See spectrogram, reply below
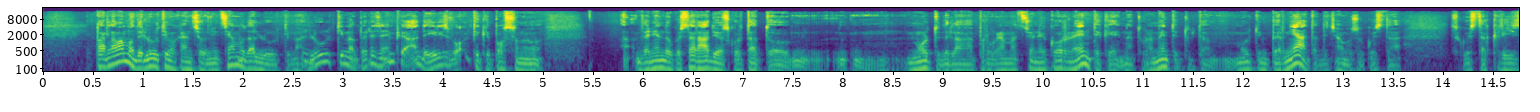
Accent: Scandiano, Emilia-Romagna, Italy; now in Milan, Italy; Io sono cresciuto, sì, a Scandiano, e poi ho fatto le scuole a Modena

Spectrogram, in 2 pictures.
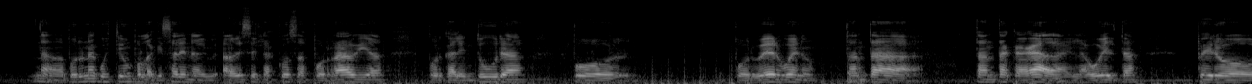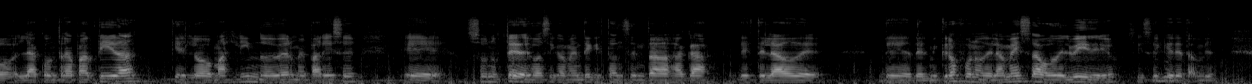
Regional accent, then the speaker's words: Uruguay; soy de Uruguay.

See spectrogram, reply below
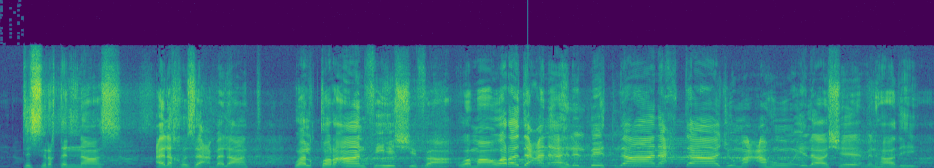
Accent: Bahrain; وهذه الأمور حادثة عندنا في البحرين

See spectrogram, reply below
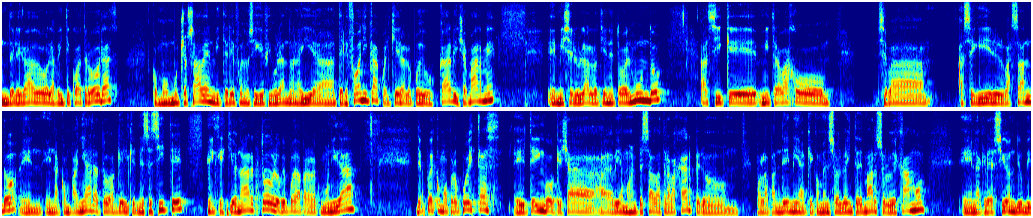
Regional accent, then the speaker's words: Pipinas, Buenos Aires Province, Argentina; nacido y criado en Pipinas

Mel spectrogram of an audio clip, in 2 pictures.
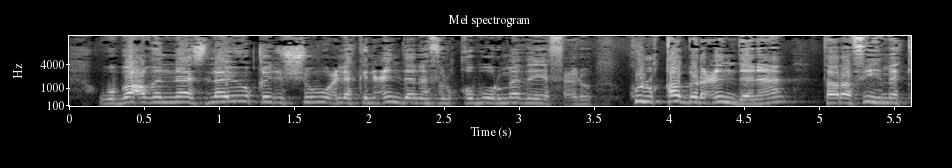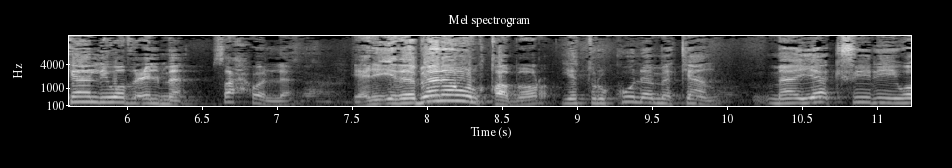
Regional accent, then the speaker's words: Tunisia; هذا خاصة عندنا في تونس بشكل عجيب

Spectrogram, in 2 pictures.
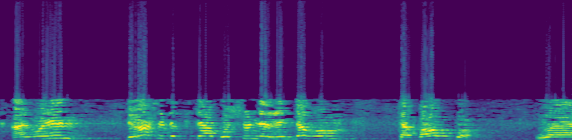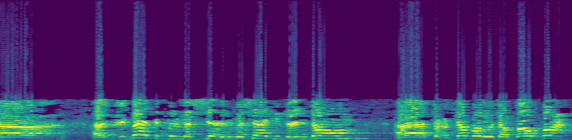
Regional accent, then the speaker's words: Yemen; عندنا في اليمن

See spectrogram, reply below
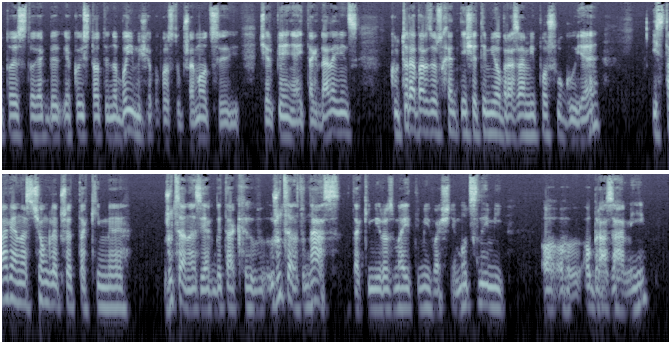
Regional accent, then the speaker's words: Kraków, Lesser Poland, Poland; My jesteśmy z Krakowa, to jest miasto zbudowane trochę na melancholii

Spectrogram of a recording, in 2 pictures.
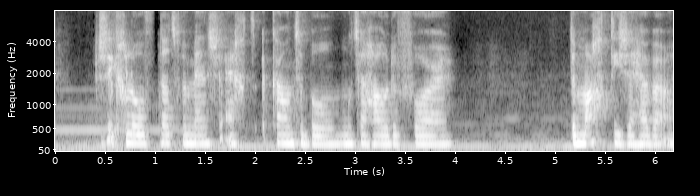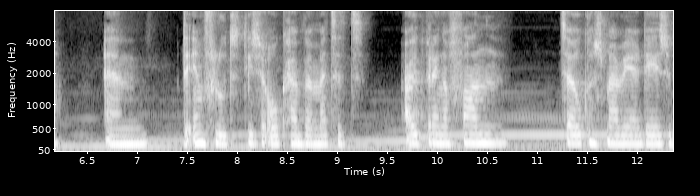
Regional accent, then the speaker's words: Enschede, Overijssel, Netherlands; ik ben 23 jaar. Ik kom uit Enschede en ik studeer aan de Kunstacademie.

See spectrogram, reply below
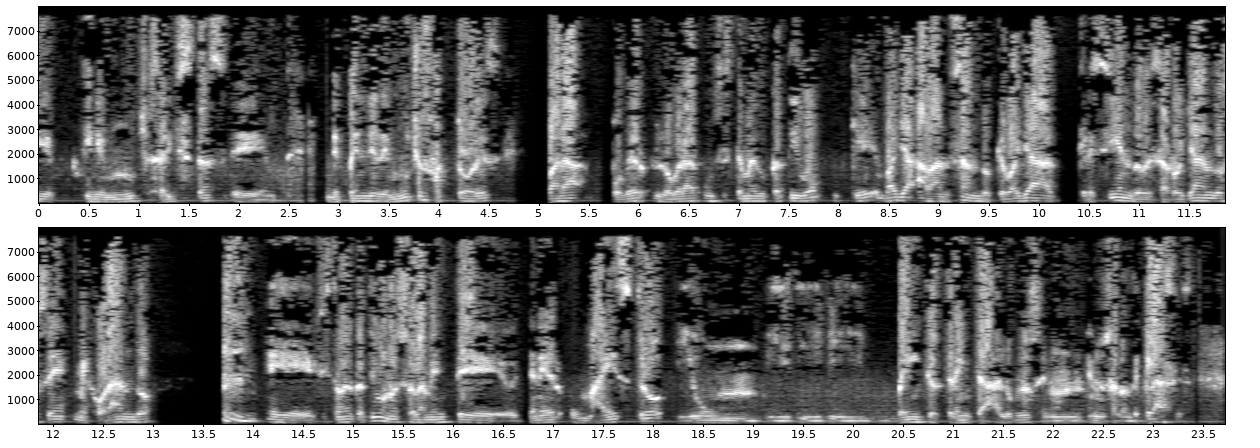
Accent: Mexico; Creo que para quienes viven en México, quienes somos mexicanos

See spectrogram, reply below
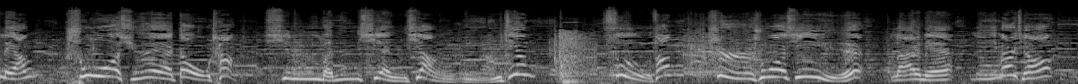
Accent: Shaanxi, China; 哎呀，我们陕西人就好这口啊，喝这个老风酒

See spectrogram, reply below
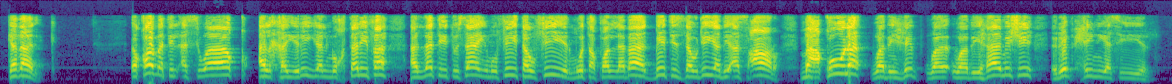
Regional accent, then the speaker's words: Egypt; وده الغالب عندنا في مصر

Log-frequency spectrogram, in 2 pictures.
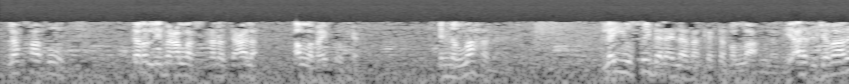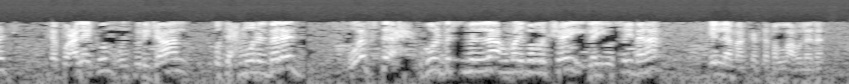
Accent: Kuwait; يدرون ان احنا عندنا بالكويت ما في عقوبة تجرم السحر

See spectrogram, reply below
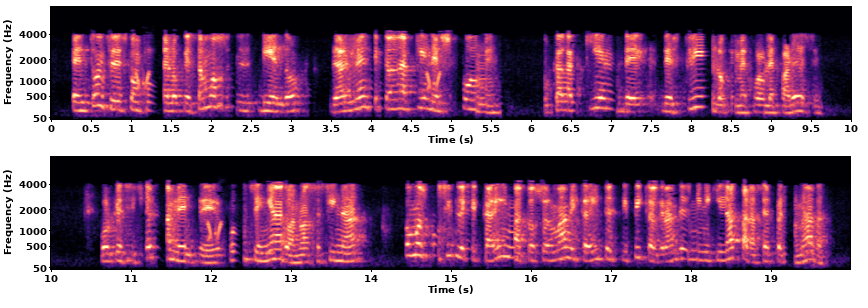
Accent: Mexico; En mi país, en México

